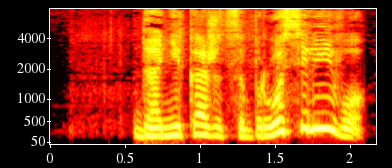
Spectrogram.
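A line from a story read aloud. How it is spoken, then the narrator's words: Exclaiming. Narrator (Russian): воскликнул Финиас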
